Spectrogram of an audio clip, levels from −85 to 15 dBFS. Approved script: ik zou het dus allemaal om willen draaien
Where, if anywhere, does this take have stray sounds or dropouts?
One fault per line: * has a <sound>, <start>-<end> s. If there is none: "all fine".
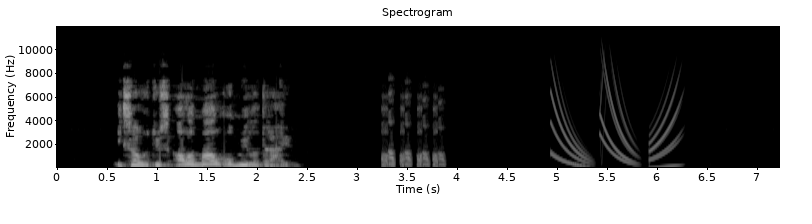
* has a laugh, 3.2-3.9 s
* has a chirp, 4.9-6.3 s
